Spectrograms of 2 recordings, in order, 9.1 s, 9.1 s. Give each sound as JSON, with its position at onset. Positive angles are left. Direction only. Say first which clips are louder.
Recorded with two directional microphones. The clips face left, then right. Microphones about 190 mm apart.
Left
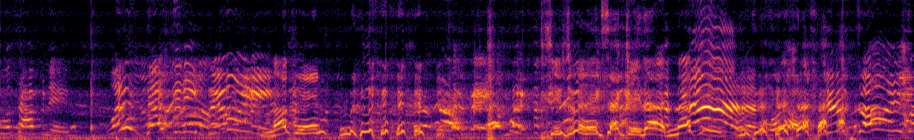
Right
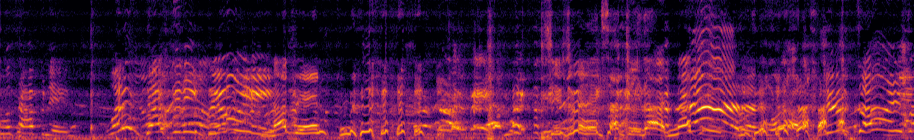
{"t": 1.1, "sound": "a woman's voice", "louder": "right 2 dB", "side_deg": -50}
{"t": 3.0, "sound": "speech", "louder": "right 2 dB", "side_deg": -10}
{"t": 3.8, "sound": "speech", "louder": "left 1 dB", "side_deg": 5}
{"t": 4.5, "sound": "a woman's voice", "louder": "right 2 dB", "side_deg": -45}
{"t": 5.5, "sound": "a woman's voice", "louder": "left 2 dB", "side_deg": 0}
{"t": 7.0, "sound": "speech", "louder": "even", "side_deg": -40}
{"t": 7.5, "sound": "speech", "louder": "left 1 dB", "side_deg": 5}
{"t": 8.5, "sound": "speech", "louder": "even", "side_deg": -25}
